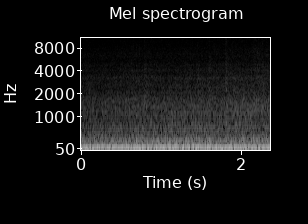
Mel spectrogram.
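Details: Ford Transit van above 50 mph after the doors were bent to seat against the seals. Steady low road rumble, with the wind whistle still faintly present but nowhere near as bad. Much quieter cabin.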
